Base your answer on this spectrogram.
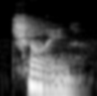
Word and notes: chine: British English

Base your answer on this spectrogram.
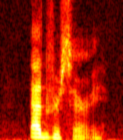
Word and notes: adversary: American English

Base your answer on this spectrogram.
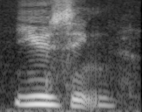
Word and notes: using: American English

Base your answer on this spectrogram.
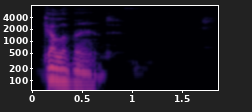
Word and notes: gallivant: Australian English

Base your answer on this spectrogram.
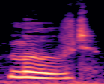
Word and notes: moved: American English

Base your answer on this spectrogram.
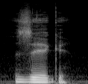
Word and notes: zig: American English

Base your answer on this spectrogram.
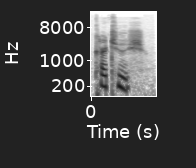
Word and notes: cartouche: American English

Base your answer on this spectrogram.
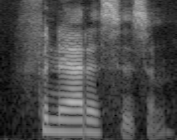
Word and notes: fanaticism: American English

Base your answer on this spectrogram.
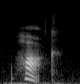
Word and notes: hawk: American English

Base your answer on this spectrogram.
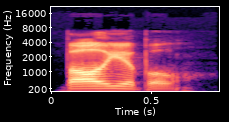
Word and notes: voluble: American English

